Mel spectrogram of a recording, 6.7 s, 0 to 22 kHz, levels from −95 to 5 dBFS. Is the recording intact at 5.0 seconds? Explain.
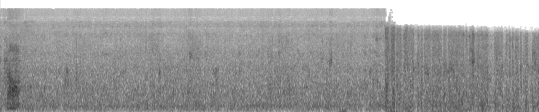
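No. At 5.0 seconds two faults overlap. The first is a block size mismatch (padded) that runs through the whole clip. Each block arrives shorter than the next stage expects, and the remainder is filled with silence. Those regular gaps produce a buzz at about 91.9 Hz and stretch the audio to 0.919 times its normal speed, while the pitch stays roughly where it should be. That steady pitch separates it from a sample-rate mismatch, which would slow the audio and lower the pitch together.

The second is a call bitrate drop that begins at 4.83 s and lasts to the end. The encoder's rate falls from 32 kbps to 7 kbps and sits at that floor for about 1.9 s. At that rate the coding turns coarse and the bandwidth narrows from 20 kHz to 8 kHz, so the audio sounds rough, watery or muffled at 5.0 s. This is not packet loss, which would leave brief dropouts or smeared repeats. 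Here the degradation is continuous and the top end stays cut off.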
